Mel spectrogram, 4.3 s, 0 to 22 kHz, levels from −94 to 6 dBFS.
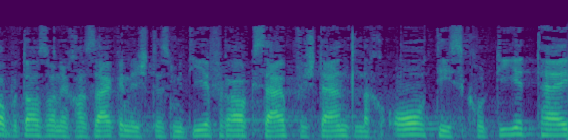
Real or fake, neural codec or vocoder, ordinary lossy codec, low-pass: real; none; none; none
